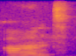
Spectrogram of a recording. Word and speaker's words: aren't: Ricordatevi che aren't scritto arendt, è il verbo al plurale, ant, ma noi sappiamo che si pronuncia ant.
